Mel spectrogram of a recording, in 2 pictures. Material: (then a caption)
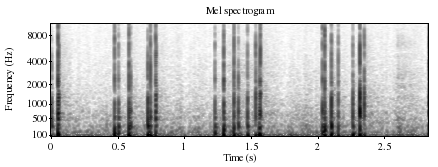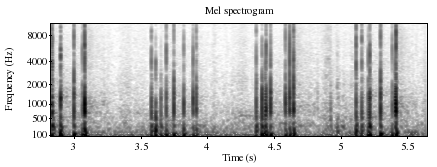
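Plastic. Long red nails tap and scratch a green plastic container lid, making quick, dry clicks in small clustered bursts that die away at once. Between the taps, soft scratching and a low rumble stay underneath, all at a quiet level.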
